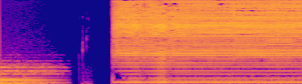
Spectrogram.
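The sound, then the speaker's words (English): An electric shaver shaving a face starts abruptly after a fading low hum and a moment of silence, then holds a loud, bright, steady buzzing drone for about two seconds. “So smooth, so crisp. There we go. Smooth, crisp butt cheeks, right? I was shaving my face.”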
